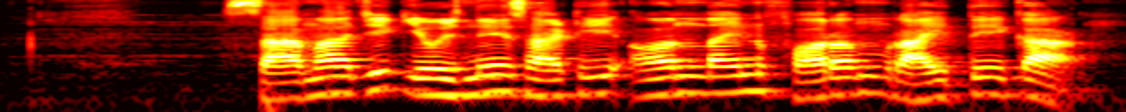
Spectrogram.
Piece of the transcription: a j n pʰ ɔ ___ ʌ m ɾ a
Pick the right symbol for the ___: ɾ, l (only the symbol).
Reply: ɾ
